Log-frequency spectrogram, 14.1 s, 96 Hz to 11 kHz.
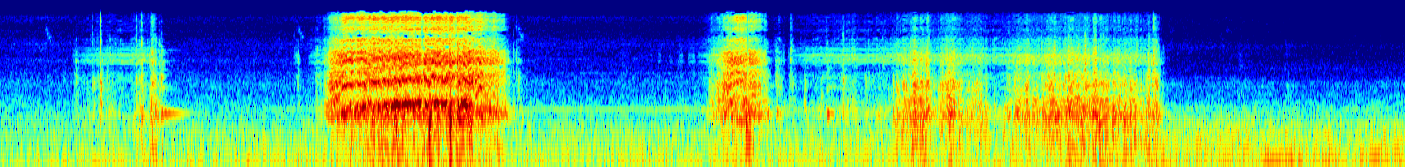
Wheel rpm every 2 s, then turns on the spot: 0, 30, 50, 10, 10, 10, 0.
8-12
